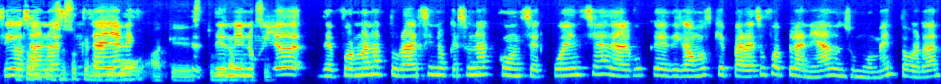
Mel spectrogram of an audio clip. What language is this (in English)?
Spanish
